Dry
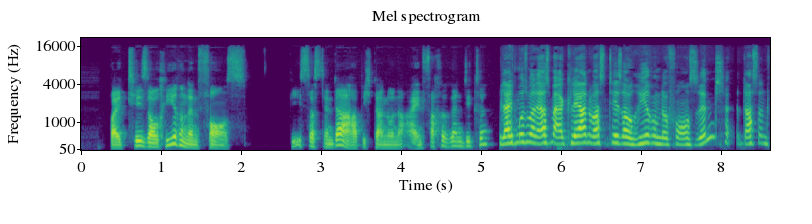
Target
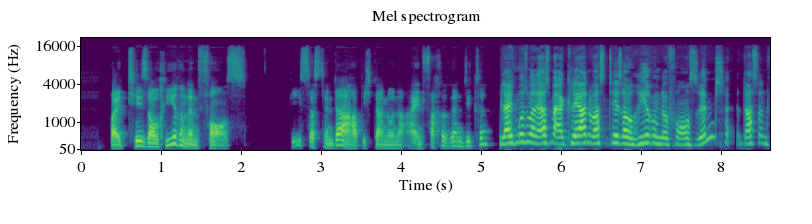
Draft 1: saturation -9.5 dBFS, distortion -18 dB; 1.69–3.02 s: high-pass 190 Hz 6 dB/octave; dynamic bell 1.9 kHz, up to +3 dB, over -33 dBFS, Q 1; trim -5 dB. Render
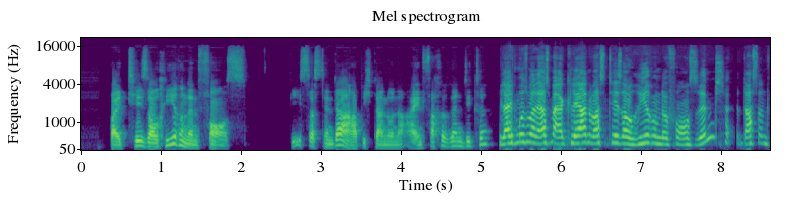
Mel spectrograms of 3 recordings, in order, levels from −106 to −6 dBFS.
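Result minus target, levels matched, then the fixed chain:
saturation: distortion +13 dB
saturation -1.5 dBFS, distortion -31 dB; 1.69–3.02 s: high-pass 190 Hz 6 dB/octave; dynamic bell 1.9 kHz, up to +3 dB, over -33 dBFS, Q 1; trim -5 dB

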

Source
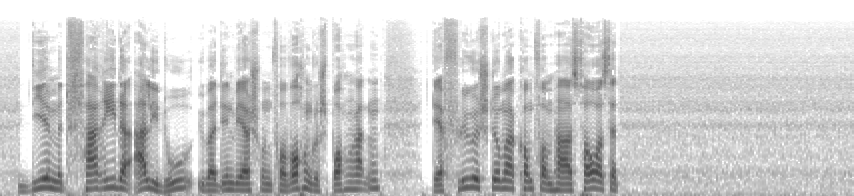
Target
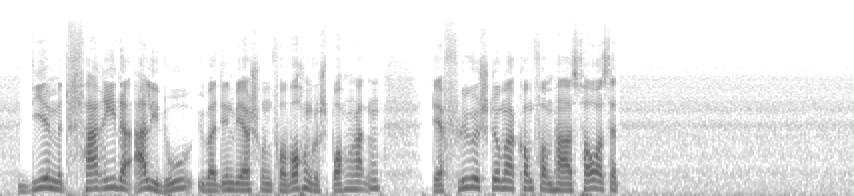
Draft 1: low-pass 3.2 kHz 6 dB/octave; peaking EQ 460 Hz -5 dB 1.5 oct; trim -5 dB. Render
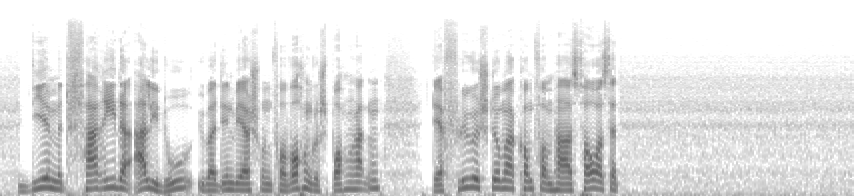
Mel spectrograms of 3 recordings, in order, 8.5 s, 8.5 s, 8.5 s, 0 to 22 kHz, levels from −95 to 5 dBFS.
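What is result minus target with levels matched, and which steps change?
4 kHz band +4.5 dB
change: low-pass 1.4 kHz 6 dB/octave

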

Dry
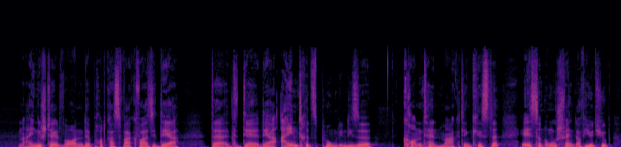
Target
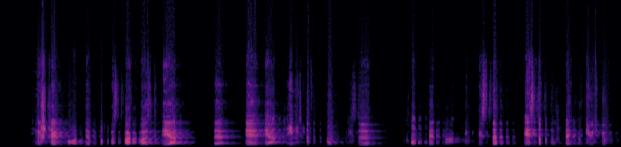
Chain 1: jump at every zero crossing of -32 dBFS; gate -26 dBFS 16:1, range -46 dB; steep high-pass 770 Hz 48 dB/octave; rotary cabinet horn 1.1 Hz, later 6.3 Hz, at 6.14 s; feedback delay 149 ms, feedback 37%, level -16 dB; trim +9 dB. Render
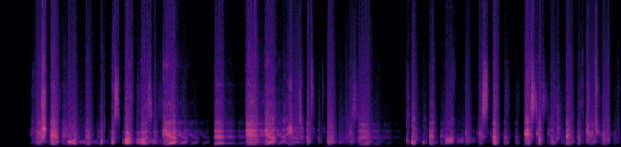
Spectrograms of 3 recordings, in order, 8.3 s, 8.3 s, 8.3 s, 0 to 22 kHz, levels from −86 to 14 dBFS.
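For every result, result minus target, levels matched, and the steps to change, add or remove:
echo 63 ms late; jump at every zero crossing: distortion +10 dB
change: feedback delay 86 ms, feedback 37%, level -16 dB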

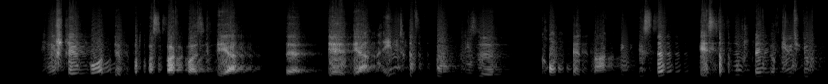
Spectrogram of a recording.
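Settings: jump at every zero crossing: distortion +10 dB
change: jump at every zero crossing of -43 dBFS

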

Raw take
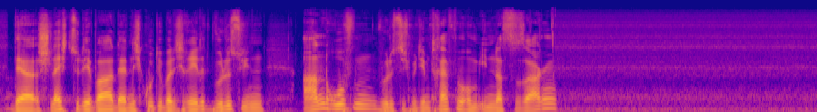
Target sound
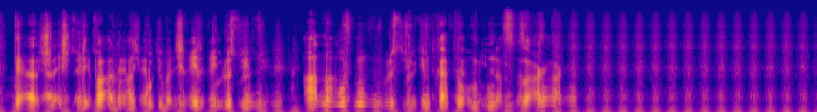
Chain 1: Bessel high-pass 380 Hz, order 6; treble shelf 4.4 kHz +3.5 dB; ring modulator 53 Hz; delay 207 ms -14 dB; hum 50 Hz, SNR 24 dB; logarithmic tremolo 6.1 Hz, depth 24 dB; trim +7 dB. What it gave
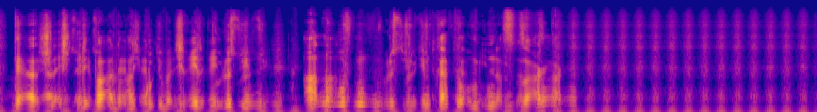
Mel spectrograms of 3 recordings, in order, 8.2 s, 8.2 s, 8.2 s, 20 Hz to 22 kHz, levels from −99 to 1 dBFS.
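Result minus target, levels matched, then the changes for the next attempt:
8 kHz band +7.0 dB
change: treble shelf 4.4 kHz -7.5 dB

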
